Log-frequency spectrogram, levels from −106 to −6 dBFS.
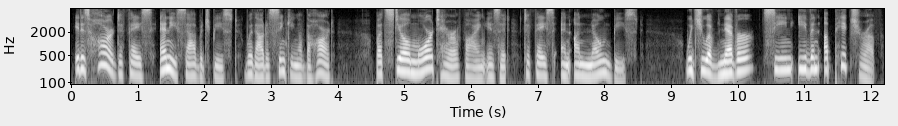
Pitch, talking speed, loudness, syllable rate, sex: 170 Hz, 165 wpm, -20 LUFS, 4.6 syllables/s, female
